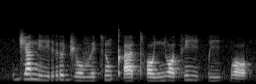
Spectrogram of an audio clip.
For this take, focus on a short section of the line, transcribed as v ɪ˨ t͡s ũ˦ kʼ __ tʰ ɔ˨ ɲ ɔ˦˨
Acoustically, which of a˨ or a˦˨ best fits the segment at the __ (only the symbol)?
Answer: a˨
